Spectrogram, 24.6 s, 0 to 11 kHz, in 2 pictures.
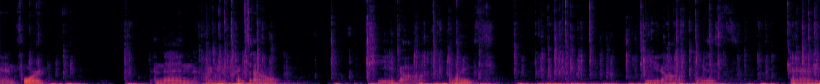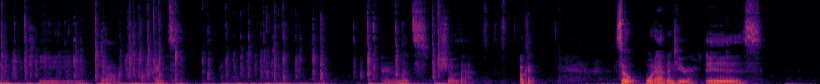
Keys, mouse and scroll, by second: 0.0-4.4 typing, 2.6 Return, 6.6-11.1 typing, 12.9-14.0 typing, 16.1-16.9 typing, 17.0 ctrl+`, 17.9 Up, 18.3 Up, 18.8 Return.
